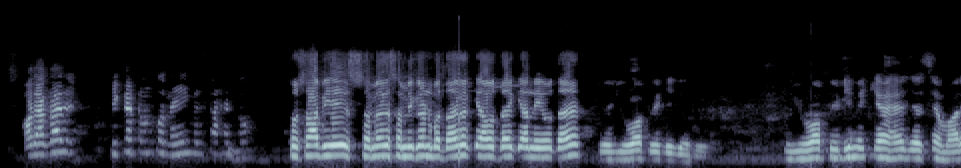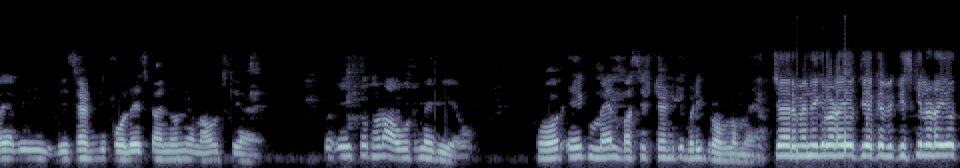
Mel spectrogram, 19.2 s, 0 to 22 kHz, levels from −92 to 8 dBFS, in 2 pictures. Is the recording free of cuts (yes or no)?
no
